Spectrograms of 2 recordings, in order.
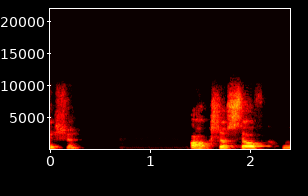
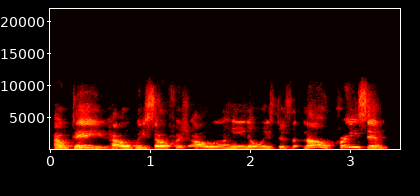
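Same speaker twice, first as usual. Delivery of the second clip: indignant; 7 semitones higher than usual. Real, not acted. Indignant rhetorical outburst.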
